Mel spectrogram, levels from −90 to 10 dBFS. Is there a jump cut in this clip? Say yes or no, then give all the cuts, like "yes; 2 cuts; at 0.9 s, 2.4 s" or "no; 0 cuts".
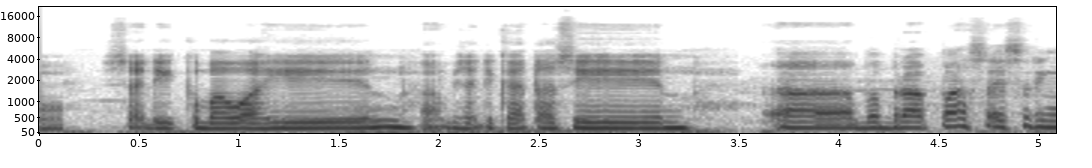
yes; 1 cut; at 3.5 s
